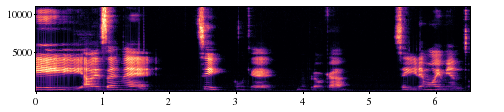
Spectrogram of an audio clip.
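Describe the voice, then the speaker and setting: A woman with a fairly high, bright, sharp voice speaks very slowly with fairly even intonation and long, frequent pauses. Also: big swings in loudness. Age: 30s. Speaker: ceramic artist. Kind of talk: interview conversation. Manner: halting, many fillers.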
